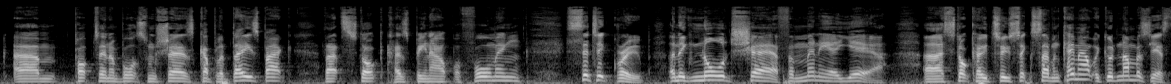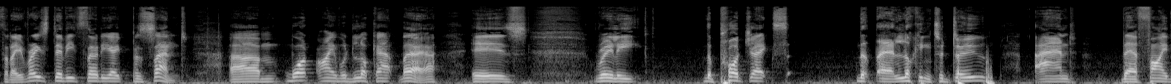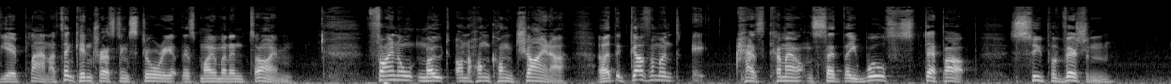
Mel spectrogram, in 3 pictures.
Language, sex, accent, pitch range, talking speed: English, male, British, 125-170 Hz, 150 wpm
